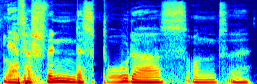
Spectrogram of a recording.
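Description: A man's voice: on the low side, steady tone, measured pace, warm tone, dry recording, clean studio sound. A man co-hosting a podcast, chatting casually as he reviews an audio drama in a sarcastic, exasperated, nitpicking manner. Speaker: podcast co-host.

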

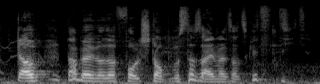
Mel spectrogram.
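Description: A man chats casually as a comedy podcast co-host. His voice is a little high for a man, and there is faint noise in the background. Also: animated, brisk, raised voice. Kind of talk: casual comic chat.

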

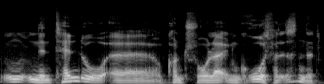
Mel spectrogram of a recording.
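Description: A man's voice: sits low, animated, moderate pace, a little mellow, no room sound, clean studio sound. A man co-hosting a podcast over a video call, joking bluntly and crudely. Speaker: podcast co-host.

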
